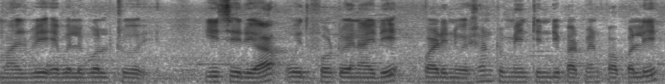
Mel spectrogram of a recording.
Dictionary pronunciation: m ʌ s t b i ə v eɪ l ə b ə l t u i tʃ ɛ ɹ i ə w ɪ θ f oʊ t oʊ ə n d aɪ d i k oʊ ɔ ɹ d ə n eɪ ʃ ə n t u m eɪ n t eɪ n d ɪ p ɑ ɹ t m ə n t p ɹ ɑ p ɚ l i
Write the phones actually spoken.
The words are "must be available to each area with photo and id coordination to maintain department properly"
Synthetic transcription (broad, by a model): m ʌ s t b i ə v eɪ l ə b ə l t u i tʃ ɛ ɹ i ə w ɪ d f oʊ t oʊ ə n aɪ d i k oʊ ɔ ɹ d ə n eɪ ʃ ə n t u m eɪ n t eɪ n d ɪ p ɑ ɹ t m ə n t p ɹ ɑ p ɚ l i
